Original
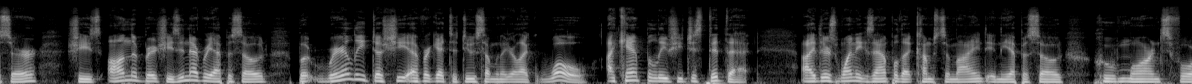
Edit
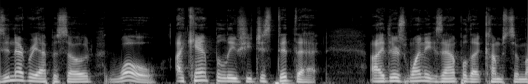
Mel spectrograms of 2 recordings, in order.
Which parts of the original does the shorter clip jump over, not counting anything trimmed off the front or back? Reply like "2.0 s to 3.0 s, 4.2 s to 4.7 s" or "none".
2.8 s to 5.3 s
